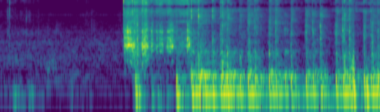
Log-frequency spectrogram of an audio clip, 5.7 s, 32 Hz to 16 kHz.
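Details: 1991 Kawasaki Ninja 500 twin in mini bike, first start after new gaskets and clutches, carb rejetted with bigger jets, gravity-fed fuel, no cooling system yet, open exhaust: barks into life, loud and rough-edged, catching and holding; running normally.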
